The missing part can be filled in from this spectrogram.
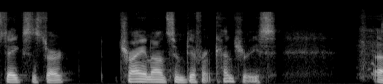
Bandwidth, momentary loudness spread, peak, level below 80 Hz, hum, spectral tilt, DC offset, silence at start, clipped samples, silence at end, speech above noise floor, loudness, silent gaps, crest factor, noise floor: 13 kHz; 11 LU; -6 dBFS; -62 dBFS; none; -5 dB/octave; under 0.1%; 0 s; under 0.1%; 0 s; 33 dB; -24 LUFS; none; 18 dB; -56 dBFS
